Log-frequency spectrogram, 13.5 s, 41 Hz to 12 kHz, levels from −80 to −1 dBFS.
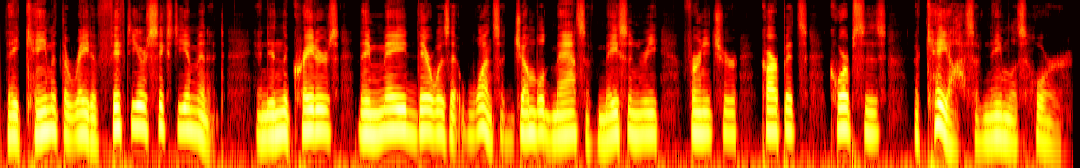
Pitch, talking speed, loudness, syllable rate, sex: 130 Hz, 150 wpm, -18 LUFS, 4.4 syllables/s, male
